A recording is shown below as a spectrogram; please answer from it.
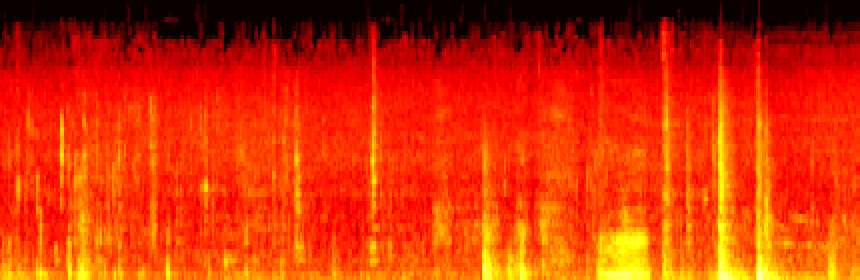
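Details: Elvis, a two-year-old pug, eating dry food with a chunk of beef indoors: irregular crunching and smacking bursts of low chewing noise, several louder clusters near the end, in a quiet small room.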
